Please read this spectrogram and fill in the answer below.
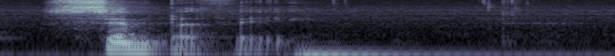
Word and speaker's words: sympathy: And words are words like sympathy. Sympa forms a bisyllabic foot, and then the final extra syllable is unstressed.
